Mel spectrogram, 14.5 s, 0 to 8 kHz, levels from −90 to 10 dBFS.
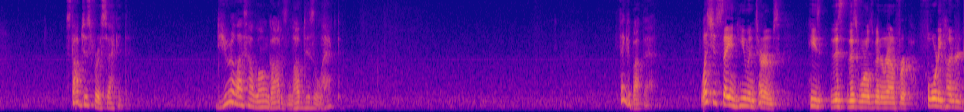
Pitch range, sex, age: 125-175 Hz, male, 30-49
